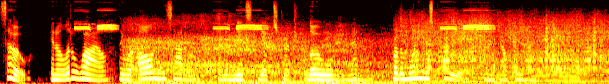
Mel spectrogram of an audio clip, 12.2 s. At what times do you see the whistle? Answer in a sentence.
The whistle can be heard from 1.4 to 2.4 s, from 4.2 to 6.2 s and from 8.8 to 9.9 s.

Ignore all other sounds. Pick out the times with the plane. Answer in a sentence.
You can hear the plane from 2.4 to 12.1 s.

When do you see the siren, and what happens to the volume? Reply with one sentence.
You can't hear the siren here.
